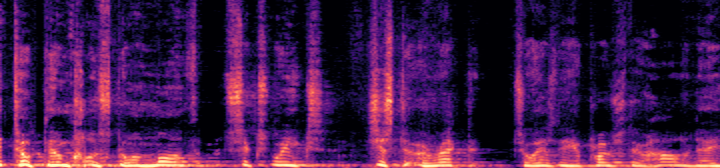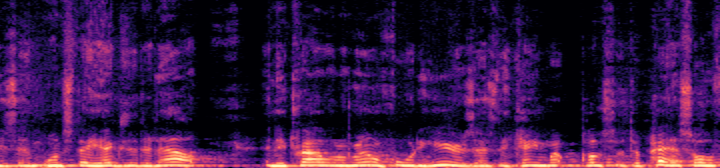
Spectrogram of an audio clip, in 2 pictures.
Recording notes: Sunday morning lecture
